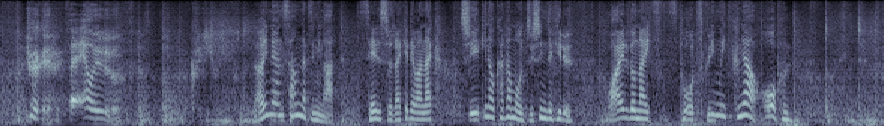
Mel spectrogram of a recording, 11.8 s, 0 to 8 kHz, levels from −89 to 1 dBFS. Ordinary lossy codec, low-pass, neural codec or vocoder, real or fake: none; none; codec, 16 kHz, 0.5 kbps, X-Codec, HuBERT features, trained on LibriSpeech; fake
